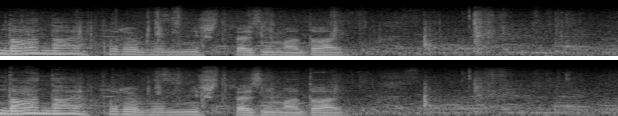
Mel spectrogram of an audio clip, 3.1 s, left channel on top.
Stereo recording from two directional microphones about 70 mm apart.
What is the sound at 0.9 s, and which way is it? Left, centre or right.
Speech, right.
